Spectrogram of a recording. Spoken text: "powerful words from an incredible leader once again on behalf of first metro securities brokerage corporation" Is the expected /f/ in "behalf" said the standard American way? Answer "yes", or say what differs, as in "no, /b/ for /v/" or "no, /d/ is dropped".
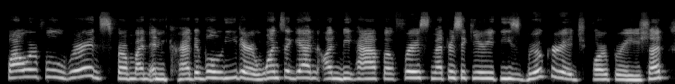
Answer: yes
